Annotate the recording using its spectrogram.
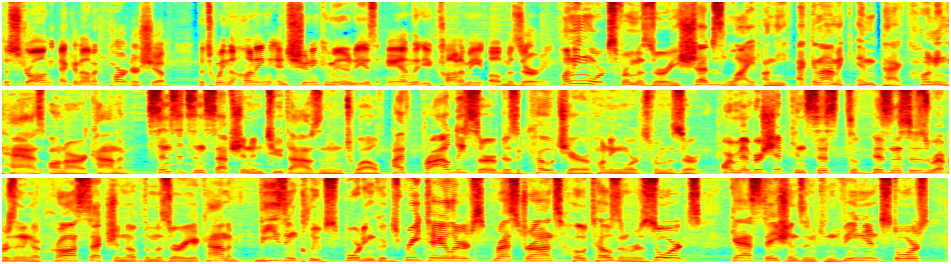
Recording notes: Record from a gravel bar on the river they no longer speak.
